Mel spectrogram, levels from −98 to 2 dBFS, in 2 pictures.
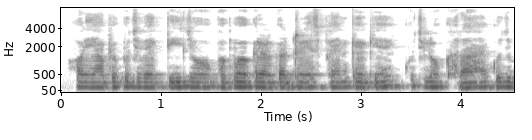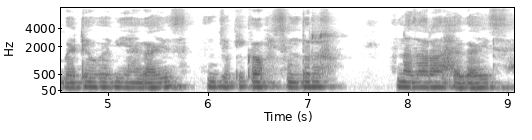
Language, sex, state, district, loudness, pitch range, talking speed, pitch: Hindi, male, Uttar Pradesh, Budaun, -41 LUFS, 120-130 Hz, 210 wpm, 125 Hz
